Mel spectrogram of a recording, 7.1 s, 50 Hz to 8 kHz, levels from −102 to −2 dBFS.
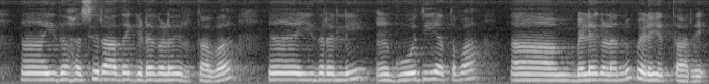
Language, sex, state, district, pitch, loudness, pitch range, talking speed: Kannada, female, Karnataka, Dharwad, 215 Hz, -22 LUFS, 205-225 Hz, 100 wpm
